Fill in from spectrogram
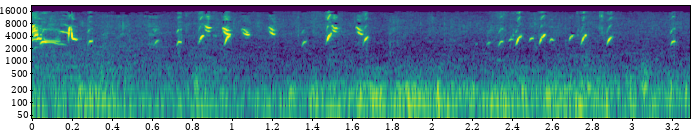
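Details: Goldfinch twittering in quick, scattered liquid notes over a steady low background hum.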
